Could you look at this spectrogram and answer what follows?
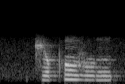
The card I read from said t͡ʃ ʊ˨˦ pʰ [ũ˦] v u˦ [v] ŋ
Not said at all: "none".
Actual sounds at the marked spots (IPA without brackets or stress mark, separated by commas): ũ˦, none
